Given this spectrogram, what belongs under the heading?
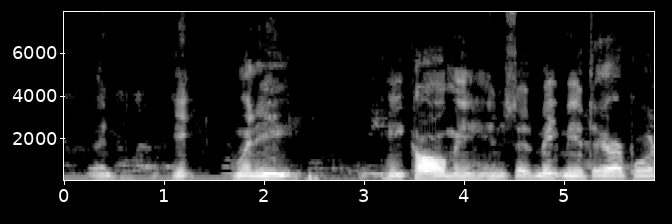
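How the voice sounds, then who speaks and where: There is noticeable background noise as a man speaks at a fairly slow pace. His pitch is medium, with ordinary pitch variation. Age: 80s+. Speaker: retired photographer. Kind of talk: interview answer.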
